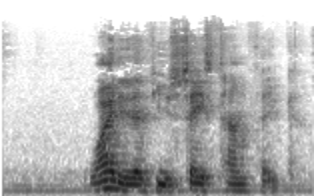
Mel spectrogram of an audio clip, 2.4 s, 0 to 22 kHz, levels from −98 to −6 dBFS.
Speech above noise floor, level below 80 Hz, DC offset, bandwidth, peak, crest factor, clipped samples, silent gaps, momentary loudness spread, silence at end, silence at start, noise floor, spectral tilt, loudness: 25 dB; -60 dBFS; under 0.1%; 14.5 kHz; -4 dBFS; 20 dB; under 0.1%; none; 11 LU; 0.15 s; 0.2 s; -48 dBFS; -4 dB/octave; -22 LUFS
